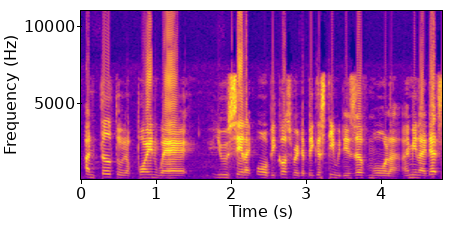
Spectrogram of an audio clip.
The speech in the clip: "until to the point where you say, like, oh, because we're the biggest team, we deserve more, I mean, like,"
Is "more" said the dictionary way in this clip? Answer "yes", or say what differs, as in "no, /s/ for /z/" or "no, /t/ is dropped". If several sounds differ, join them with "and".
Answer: no, /l/ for /ɹ/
